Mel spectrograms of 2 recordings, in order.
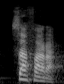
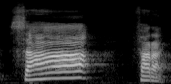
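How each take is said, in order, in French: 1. La première voyelle est courte. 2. La première voyelle est longue.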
